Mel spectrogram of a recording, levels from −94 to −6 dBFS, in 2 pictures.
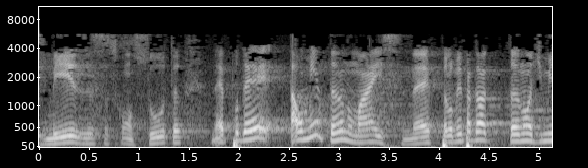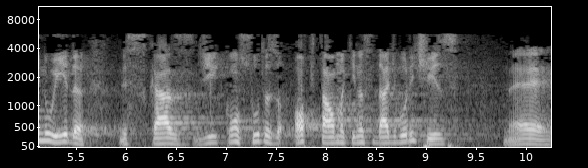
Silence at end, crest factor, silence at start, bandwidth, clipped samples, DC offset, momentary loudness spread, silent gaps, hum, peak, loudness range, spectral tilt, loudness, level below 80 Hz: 0 s; 16 dB; 0 s; 5.8 kHz; under 0.1%; under 0.1%; 14 LU; none; none; -8 dBFS; 2 LU; -10 dB/octave; -25 LUFS; -38 dBFS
